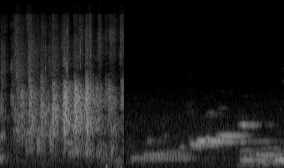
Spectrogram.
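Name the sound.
audience applause welcoming a reader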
